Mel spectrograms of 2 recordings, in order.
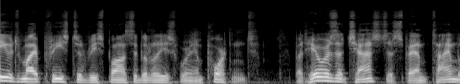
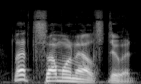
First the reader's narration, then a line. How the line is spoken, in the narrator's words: sneered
